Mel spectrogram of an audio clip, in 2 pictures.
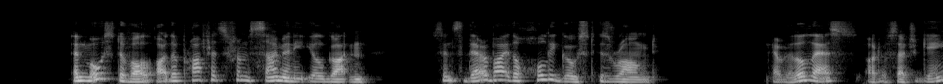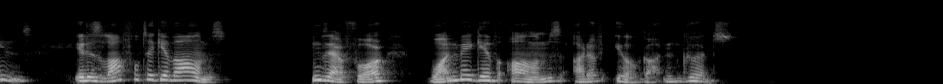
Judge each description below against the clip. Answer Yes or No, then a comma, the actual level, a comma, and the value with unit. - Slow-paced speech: Yes, slow, 125 wpm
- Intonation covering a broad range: Yes, wide, 7.4 semitones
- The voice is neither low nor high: Yes, medium, 165 Hz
